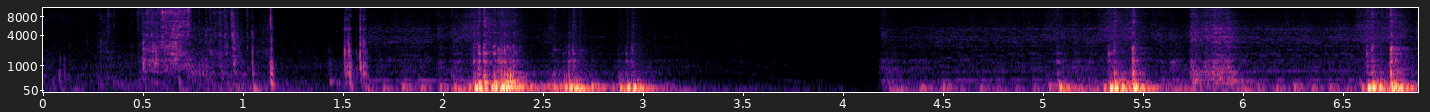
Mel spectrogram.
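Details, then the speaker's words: BMW E30 with M60 4.0 V8 swap, intake manifold just removed and refitted while chasing suspected knock sensors; cranks in uneven bursts with loud popping backfires through the intake, like a fireball, but never runs on its own: cranking with backfire, no start. "nice that sound like a fireball really goodu"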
